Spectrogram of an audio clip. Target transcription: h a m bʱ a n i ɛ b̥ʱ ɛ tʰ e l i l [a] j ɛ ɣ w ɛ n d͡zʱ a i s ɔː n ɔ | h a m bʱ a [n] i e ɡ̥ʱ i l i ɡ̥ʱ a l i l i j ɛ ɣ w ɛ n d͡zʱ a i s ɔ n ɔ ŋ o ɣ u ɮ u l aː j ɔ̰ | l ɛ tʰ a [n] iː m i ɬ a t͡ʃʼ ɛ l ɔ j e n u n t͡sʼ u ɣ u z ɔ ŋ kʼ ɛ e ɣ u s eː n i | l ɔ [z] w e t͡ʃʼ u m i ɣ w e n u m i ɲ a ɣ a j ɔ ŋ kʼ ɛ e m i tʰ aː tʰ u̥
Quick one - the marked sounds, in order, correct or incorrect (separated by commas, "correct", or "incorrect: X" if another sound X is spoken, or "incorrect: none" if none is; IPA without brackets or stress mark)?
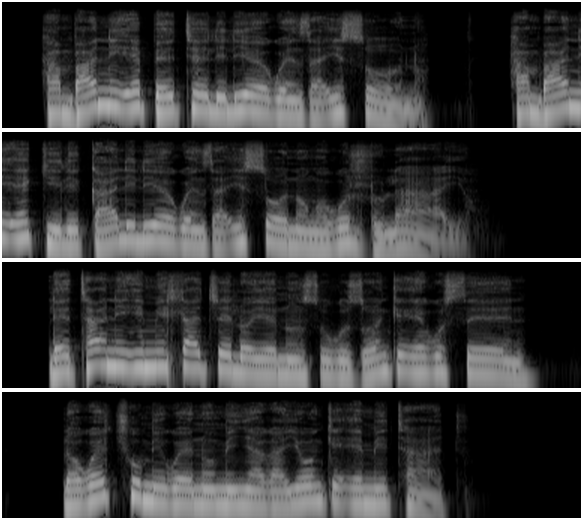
incorrect: i, correct, correct, incorrect: ɣ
